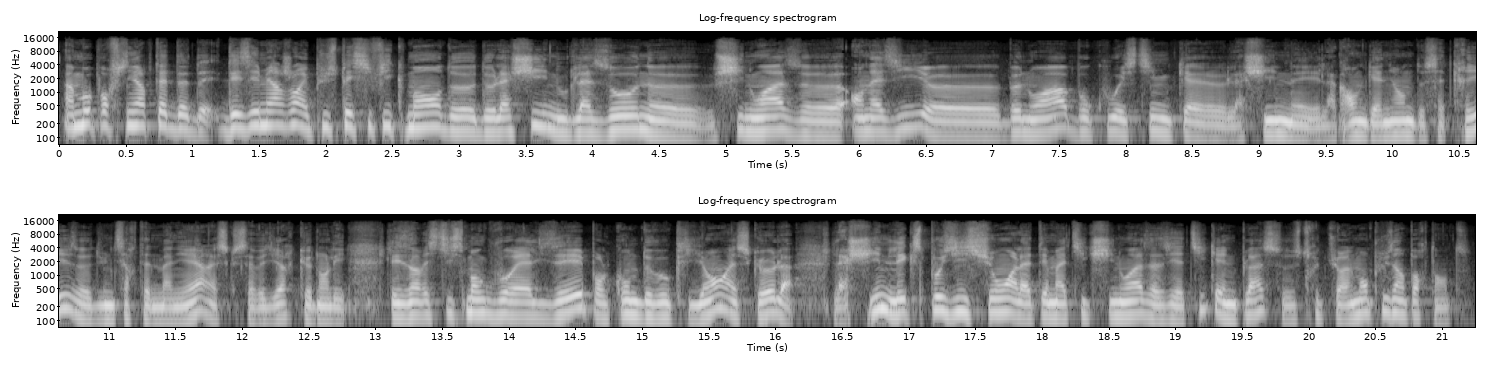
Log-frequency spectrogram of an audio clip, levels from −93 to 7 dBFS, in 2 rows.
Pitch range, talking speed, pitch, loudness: 110-150 Hz, 205 wpm, 130 Hz, -17 LUFS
